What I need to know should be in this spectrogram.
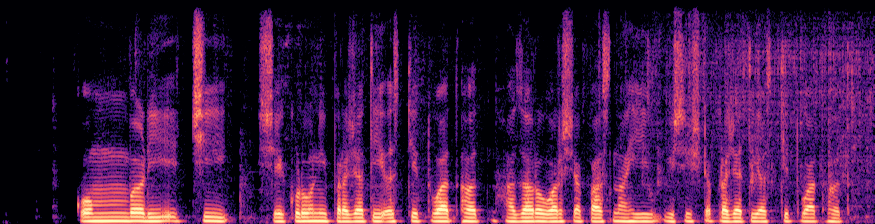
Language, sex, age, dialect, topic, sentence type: Marathi, male, 18-24, Southern Konkan, agriculture, statement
